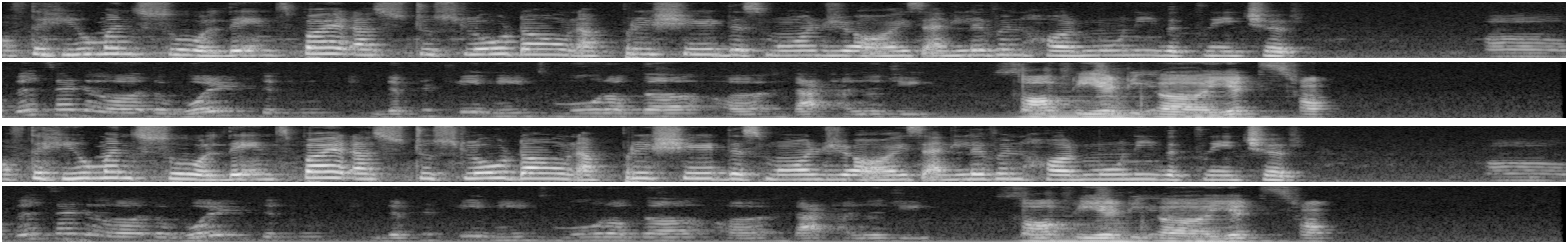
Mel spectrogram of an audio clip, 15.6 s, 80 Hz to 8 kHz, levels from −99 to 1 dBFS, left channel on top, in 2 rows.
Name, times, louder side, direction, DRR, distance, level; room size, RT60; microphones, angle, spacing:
voice 1, 0.0-6.5, right 3 dB, 30° right, 0.4 m, -20 dB
voice 2, 7.4-9.0 10.1-12.4 12.9-14.4, equal, 85° left, 0.6 m, -23 dB
2.4 x 2.1 x 2.5 m
head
